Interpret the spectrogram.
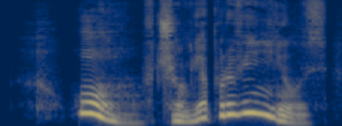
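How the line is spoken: Exclaimed. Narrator (Russian): воскликнула Ганя

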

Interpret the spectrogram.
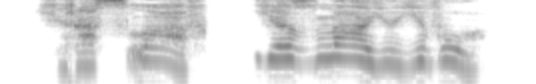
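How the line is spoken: Stunned loud whisper. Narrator (Russian): пораженно воскликнула Лада громким шепотом

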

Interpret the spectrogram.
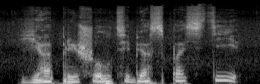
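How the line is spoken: Whisper. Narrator (Russian): прошептал я

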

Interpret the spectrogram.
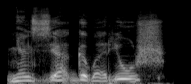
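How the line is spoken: Helpless sob. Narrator (Russian): Бессильно всхлипнул председатель

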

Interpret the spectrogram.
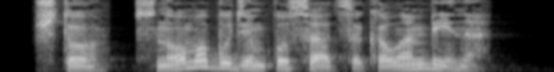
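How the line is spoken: Calm question. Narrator (Russian): Спокойно интересуется бампер

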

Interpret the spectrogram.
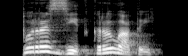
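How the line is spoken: Exasperated exhale. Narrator (Russian): В сердцах выдохнула я

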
